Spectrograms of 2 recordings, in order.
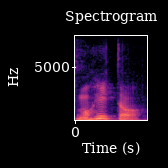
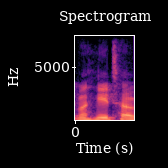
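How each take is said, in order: First: It is said with a Spanish-style pronunciation. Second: It is said with an anglicized pronunciation. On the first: The speaker calls it right. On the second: The speaker calls it wrong.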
